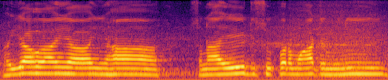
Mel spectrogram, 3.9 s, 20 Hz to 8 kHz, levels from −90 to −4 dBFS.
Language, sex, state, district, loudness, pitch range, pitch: Chhattisgarhi, male, Chhattisgarh, Bilaspur, -14 LUFS, 170-185 Hz, 175 Hz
